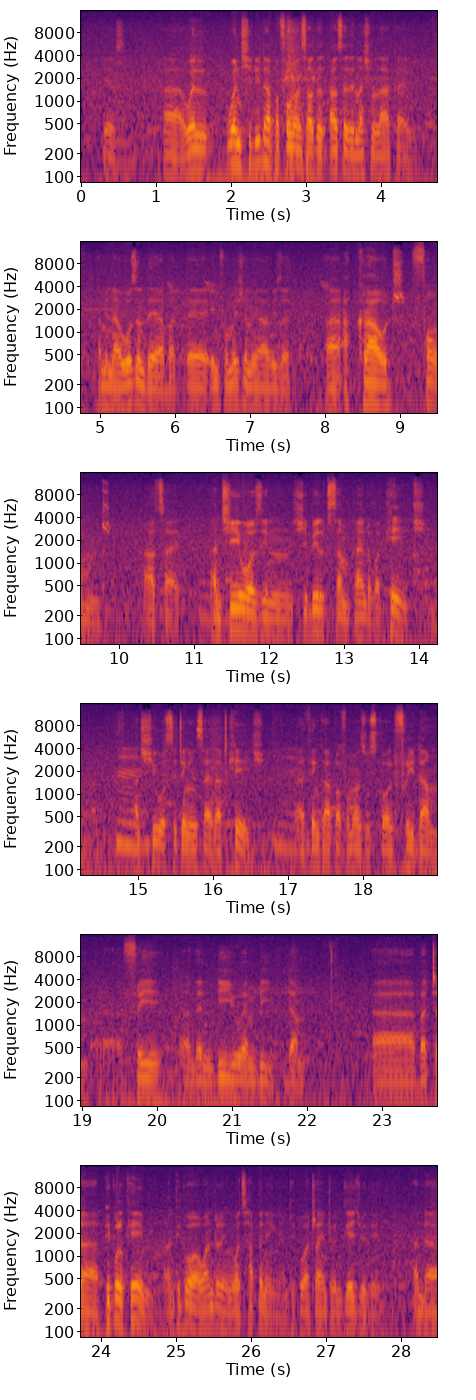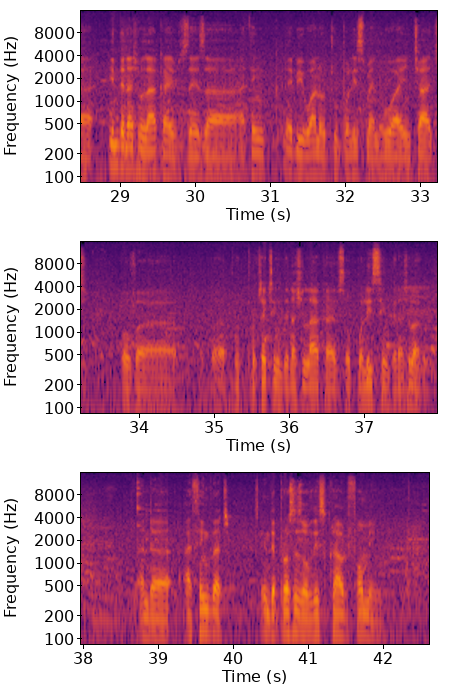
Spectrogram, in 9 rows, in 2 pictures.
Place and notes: GoDown Art Centre, South B, Nairobi, Kenya - What culture are we talking about...?
… I had been starting the recording somewhere in the middle of talking to Jimmy, so here Jimmy describes Ato’s performance in more detail…
11 May 2010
